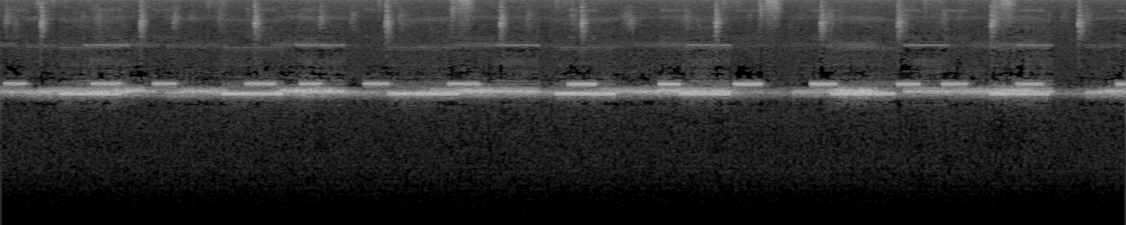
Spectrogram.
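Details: Many crickets chirping in grass on a warm Bulgarian summer night, recorded with a surround microphone; a constant high trill layered with rhythmic louder pulses about once a second, the chorus swelling and easing over time.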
